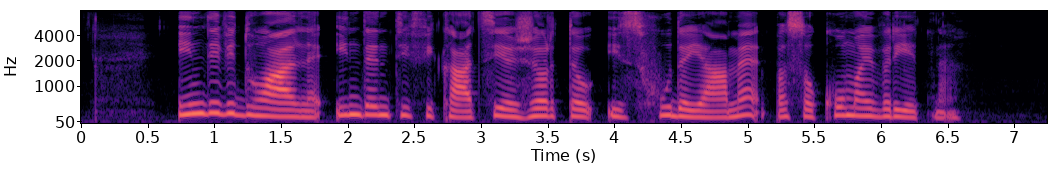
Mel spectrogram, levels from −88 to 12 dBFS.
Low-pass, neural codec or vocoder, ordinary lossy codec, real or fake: none; none; none; real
